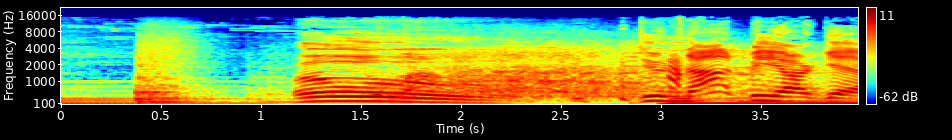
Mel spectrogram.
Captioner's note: laughter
